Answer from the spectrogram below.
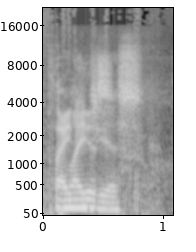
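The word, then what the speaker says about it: Plagueis: Plagius.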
